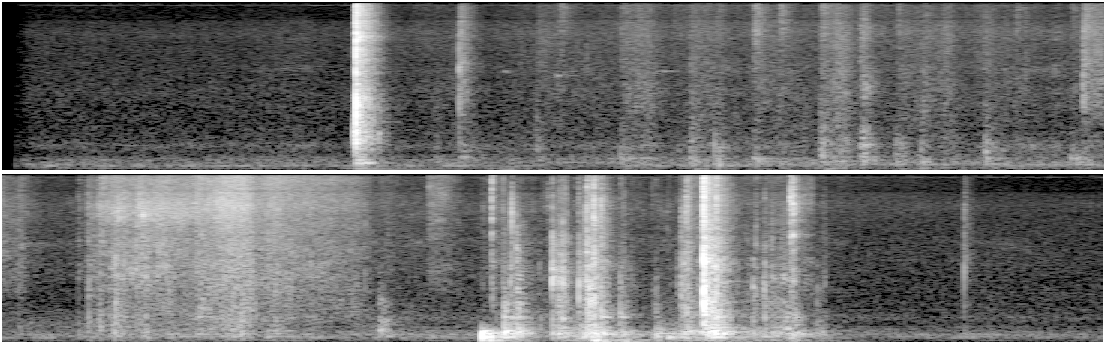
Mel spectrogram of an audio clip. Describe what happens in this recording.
I turned on the light, walked to the window, slide the curtains and opened the window.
